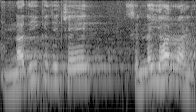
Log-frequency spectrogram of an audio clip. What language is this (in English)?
Maithili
